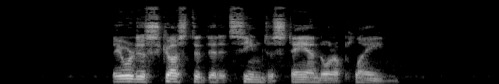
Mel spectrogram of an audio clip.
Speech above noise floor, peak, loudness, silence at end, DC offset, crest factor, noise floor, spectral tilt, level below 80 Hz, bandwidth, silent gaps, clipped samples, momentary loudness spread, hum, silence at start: 58 dB; -4 dBFS; -21 LUFS; 1.15 s; under 0.1%; 20 dB; -80 dBFS; -2 dB/octave; -70 dBFS; 16 kHz; none; under 0.1%; 12 LU; none; 1.15 s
